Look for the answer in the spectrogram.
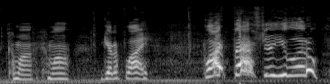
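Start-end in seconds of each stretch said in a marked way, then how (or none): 2.0-3.2 higher, louder yell; exasperated mock-panic shout; frantic urging. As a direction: shout it mid-escape. Urging mount during an escape.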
